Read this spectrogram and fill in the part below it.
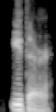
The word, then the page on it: either: American English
